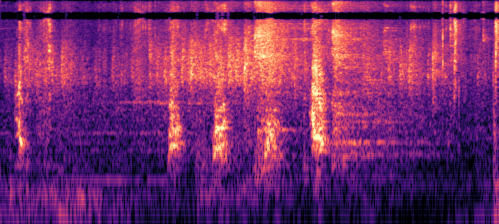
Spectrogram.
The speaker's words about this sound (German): sei doch leise. Hör auf zu bellen, bitte.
